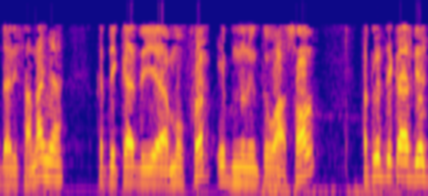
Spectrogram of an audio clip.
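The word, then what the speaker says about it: ibnun (ابن): Betul, ibnun. Iya. Ini uniknya kalau ibnun itu ketika dia mufrad hamzahnya hamzah wasal. Tapi ketika jamak hamzahnya qat'i.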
